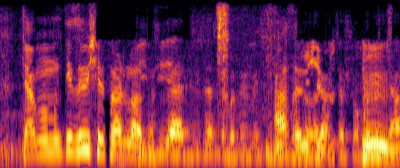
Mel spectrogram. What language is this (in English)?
Marathi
